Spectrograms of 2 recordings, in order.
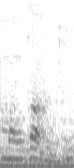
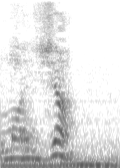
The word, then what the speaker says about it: mangeons: also the pronunciation, because we don't want to hear the sound mongon. We don't put the E, it will sound like mongon. But we have to retain that pronunciation, je, manger. So mangeons.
